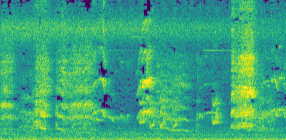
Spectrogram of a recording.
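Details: Lorikeets on edge after a Peregrine Falcon attack earlier that week: loud, harsh, broadband screeches in several bursts, with a few thinner squeaky notes between them over a constant hiss.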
